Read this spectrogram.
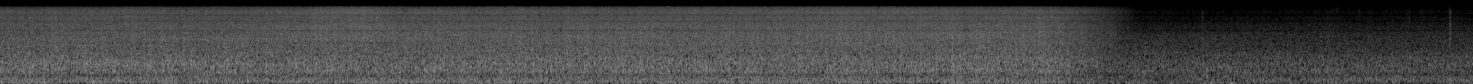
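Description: A waterfall roars steadily nearby, then drops away to a softer rush of water.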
